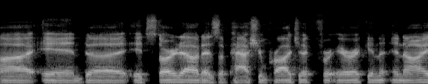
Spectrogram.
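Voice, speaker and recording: In a New Jersey accent, a man with a very deep, low pitch and a bright, sharp tone speaks at a moderate pace with monotone, flat intonation over a quiet background. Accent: New Jersey American. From New Jersey, US. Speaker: marketing executive. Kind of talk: interview. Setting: video call.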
